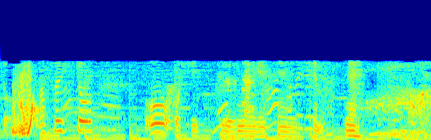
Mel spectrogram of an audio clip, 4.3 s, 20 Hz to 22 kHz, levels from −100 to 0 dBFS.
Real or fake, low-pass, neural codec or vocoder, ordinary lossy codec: real; 3.6 kHz; none; MP3, 24 kbps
